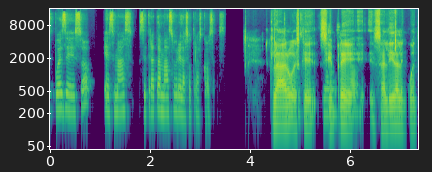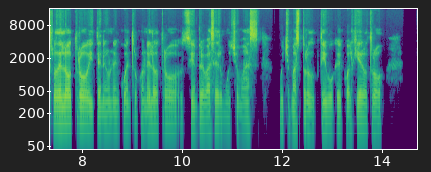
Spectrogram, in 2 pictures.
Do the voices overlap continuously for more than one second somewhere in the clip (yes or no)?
yes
